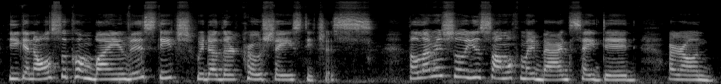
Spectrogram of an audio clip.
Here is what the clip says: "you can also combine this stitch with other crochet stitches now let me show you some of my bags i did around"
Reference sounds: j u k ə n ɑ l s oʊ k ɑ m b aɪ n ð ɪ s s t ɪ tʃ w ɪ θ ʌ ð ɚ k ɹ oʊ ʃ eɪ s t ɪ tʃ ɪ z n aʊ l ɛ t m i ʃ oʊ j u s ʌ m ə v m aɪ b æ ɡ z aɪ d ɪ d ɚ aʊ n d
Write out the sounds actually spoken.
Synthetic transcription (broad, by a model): j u k ə n ɑ l s oʊ k ɑ m b aɪ n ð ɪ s s t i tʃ w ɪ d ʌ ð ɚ k ɹ oʊ ʃ eɪ s t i tʃ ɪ s n aʊ l ɛ t m i ʃ oʊ j u s ʌ m ə v m aɪ b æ ɡ s aɪ d ɪ d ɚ aʊ n d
